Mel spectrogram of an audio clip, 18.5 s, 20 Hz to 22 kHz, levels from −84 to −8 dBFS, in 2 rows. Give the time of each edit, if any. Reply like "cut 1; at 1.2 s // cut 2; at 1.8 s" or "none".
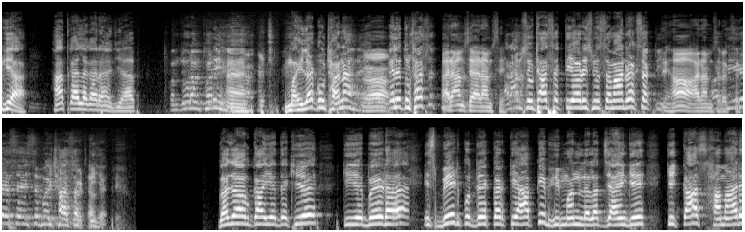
none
